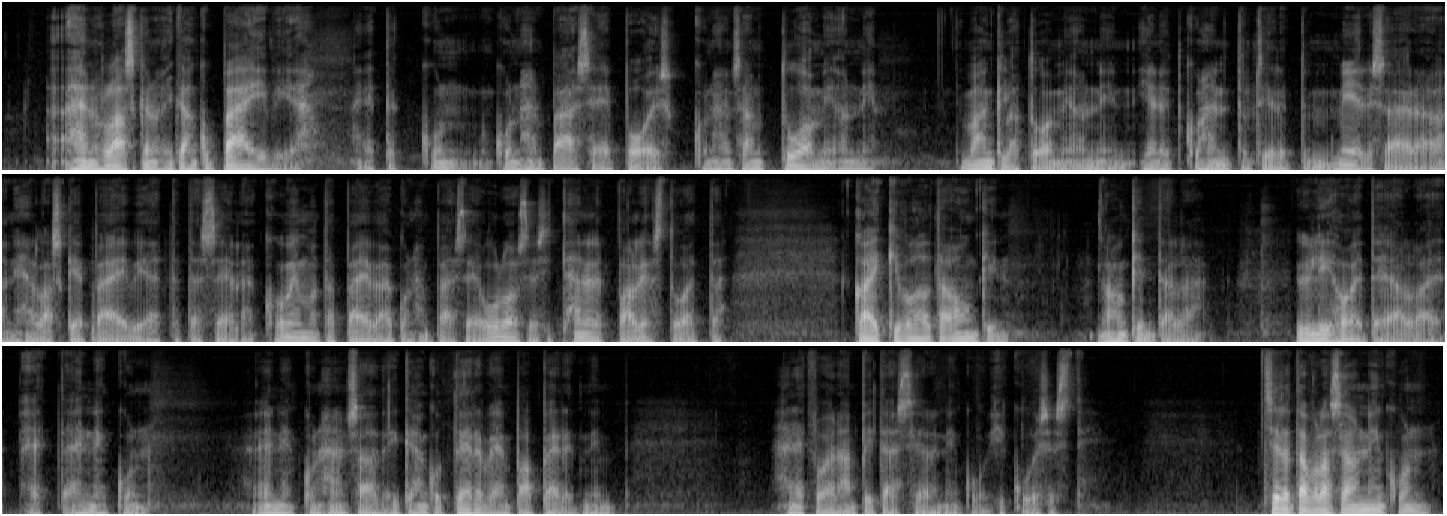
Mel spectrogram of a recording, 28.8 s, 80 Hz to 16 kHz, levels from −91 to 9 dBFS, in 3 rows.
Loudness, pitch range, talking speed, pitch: -25 LUFS, 90-110 Hz, 160 wpm, 95 Hz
